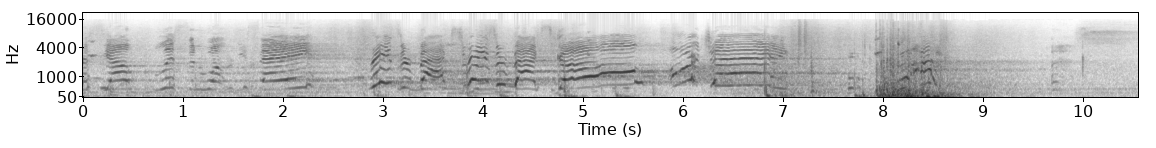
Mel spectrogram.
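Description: A girl's high-pitched shouted cheer, yelled in rhythmic bursts with her pitch swinging up and down. About eight seconds in comes a loud thump with a cry as she crashes to the gym floor from a botched cartwheel. The thump fades away in the hall's echo.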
